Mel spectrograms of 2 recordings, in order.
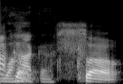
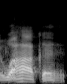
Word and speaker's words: Oaxaca: It's pronounced Oaxaca. Sorry, Oaxaca.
